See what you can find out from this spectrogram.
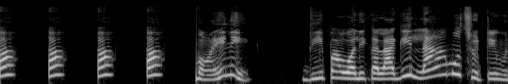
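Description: The stream likely stalled repeatedly, causing a stutter with silent gaps. From the very start to 1.96 s, a 175 ms fragment replays three times, each followed by about 316 ms of dead silence.

At 2.87 s, the sender likely paused transmission, as Opus DTX does. The result is comfort noise in place of the background: the real background gives way to 140 ms of flat synthetic hiss, about 2 dB different, until 3.01 s.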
